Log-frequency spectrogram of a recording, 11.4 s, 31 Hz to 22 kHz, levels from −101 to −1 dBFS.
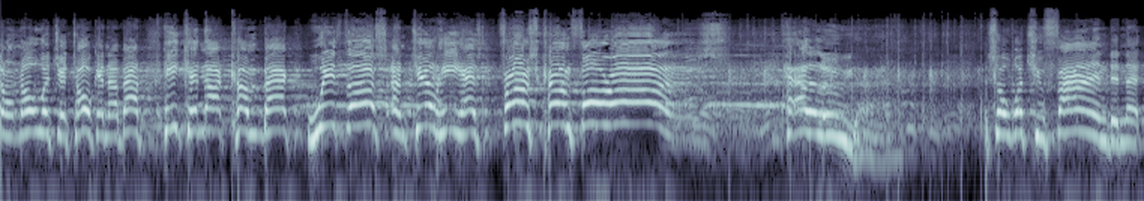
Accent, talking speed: American, 135 wpm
